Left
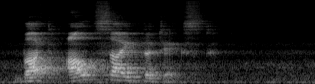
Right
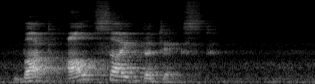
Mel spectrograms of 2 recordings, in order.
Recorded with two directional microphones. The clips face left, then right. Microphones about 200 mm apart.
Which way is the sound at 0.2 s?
20° right (ahead or behind).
